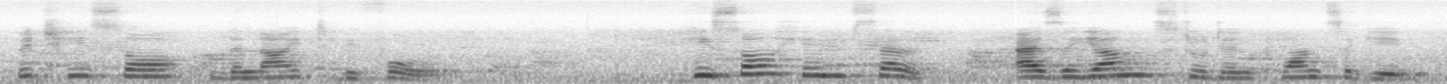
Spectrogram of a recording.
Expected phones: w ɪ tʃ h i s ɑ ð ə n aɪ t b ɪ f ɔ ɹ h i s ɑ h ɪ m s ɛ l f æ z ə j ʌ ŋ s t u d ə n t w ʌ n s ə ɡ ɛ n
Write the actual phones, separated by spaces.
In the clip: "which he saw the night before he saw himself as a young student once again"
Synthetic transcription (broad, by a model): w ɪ tʃ h i s ɑ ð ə n aɪ t b ɪ f ɔ ɹ h i s ɑ h ɪ m s ɛ l f æ z ə j ʌ ŋ s t u d ə n t w ʌ n s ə ɡ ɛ n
